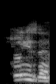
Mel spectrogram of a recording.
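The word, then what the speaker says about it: schließen: श्लीजन। Fear श्लीजन श्लीजन श्लीजन का मतलब close. Fusion नहीं नहीं, श्लीजन क्लोज श्लीजन श्लीजन।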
